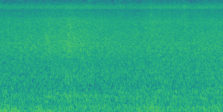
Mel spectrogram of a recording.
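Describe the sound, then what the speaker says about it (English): Waves and swash wash against sea defences along the shore in a loud, continuous churning roar, with wind buffeting the microphone and no voices. "Sea defences are a lot of swash and waves, sort of confusion."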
